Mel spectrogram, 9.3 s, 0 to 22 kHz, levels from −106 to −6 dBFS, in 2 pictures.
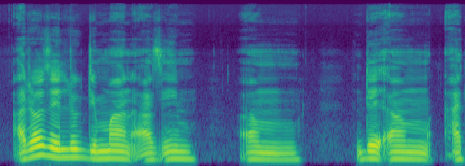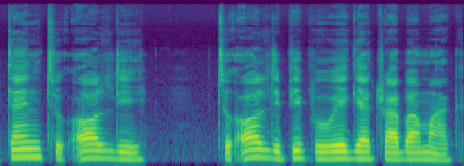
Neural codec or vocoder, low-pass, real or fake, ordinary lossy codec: none; 19.8 kHz; real; none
